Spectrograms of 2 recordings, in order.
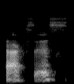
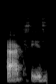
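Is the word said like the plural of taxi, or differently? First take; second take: differently; taxi plural. First: It does not sound like the plural of taxi. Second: It sounds like the plural of taxi. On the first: It is the biology term for movement toward or away from a stimulus. The speaker calls it right. "it's taxis" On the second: It is the word for more than one cab. The speaker calls it wrong. "spelled like taxis, but it's not taxis"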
